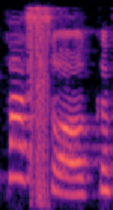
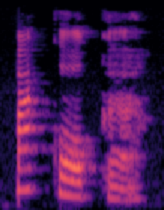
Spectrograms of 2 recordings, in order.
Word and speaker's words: paçoca: E paçoca ficou pacoca. Ou seja, o cedilha é muito importante.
